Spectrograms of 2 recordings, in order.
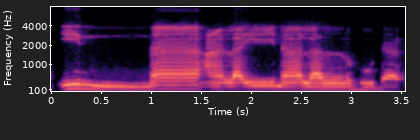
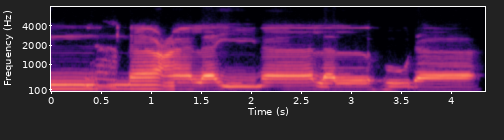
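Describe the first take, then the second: First: The first vowel is long, the second short. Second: The first vowel is short, the second long. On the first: The speaker calls it wrong. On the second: The speaker calls it right.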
